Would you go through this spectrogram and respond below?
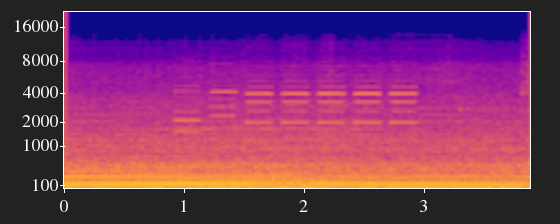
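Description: A Holden Monaro CV6 at full throttle in fourth gear gives a steady, loud, deep engine drone with a rising whine running through it, constant and close throughout with no talk.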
